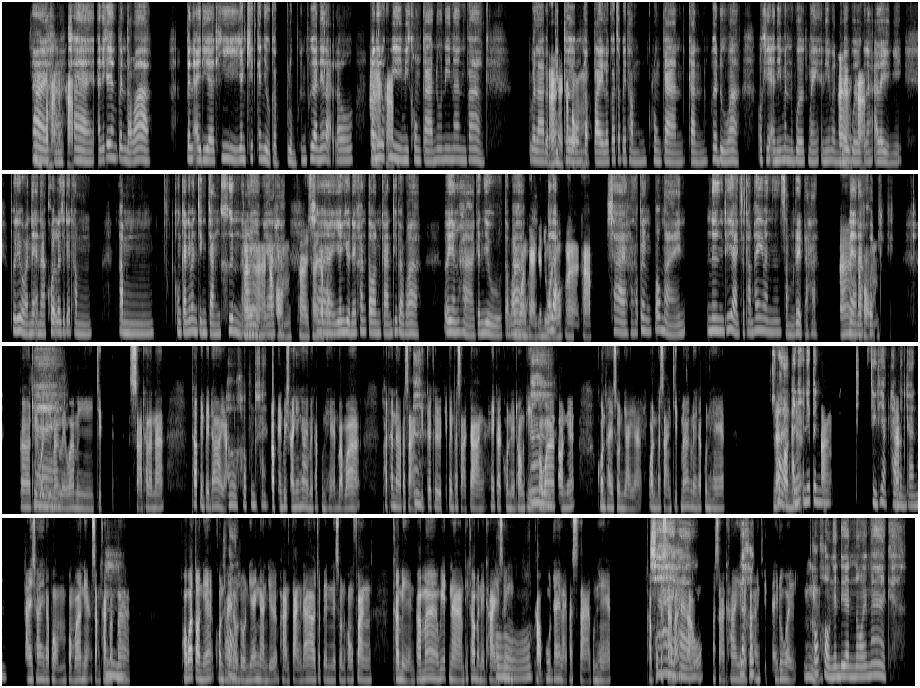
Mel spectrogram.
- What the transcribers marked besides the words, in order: tapping; chuckle
- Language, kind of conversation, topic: Thai, unstructured, คุณอยากทำอะไรให้สำเร็จที่สุดในชีวิต?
